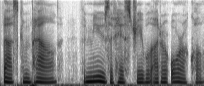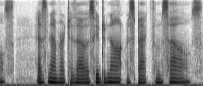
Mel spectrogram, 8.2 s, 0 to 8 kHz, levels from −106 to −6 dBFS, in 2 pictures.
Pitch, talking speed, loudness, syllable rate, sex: 140 Hz, 130 wpm, -19 LUFS, 4.2 syllables/s, female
